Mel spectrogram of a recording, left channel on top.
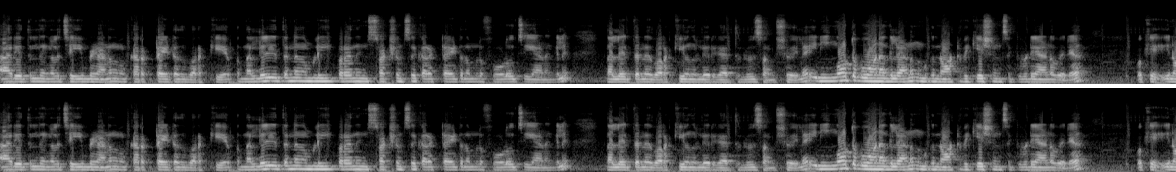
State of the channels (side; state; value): both; identical; correlation 1.00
